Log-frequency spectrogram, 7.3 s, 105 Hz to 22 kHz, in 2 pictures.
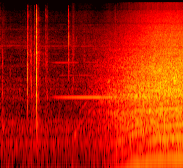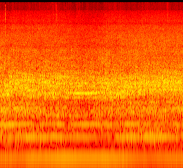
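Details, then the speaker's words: Ryobi 18V 13-inch cordless mower P1104, about 1.5 years old, stalling fixed by reseating loose cord connection; switch clicks then motor spins up to a steady, even hum and holds speed; runs smoothly. "Okay, so that seems to work fine. Other than that, no major issues with this lawnmower."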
